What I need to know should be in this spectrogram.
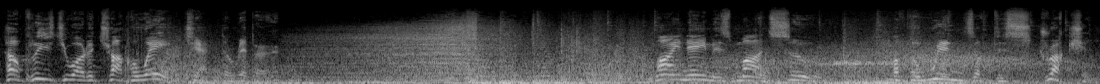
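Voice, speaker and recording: A man's voice: high-pitched, lively intonation, a little slow. An actor playing a menacing male cyborg villain who lectures his enemy in a taunting, theatrical way in a video game cutscene. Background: loud game soundtrack music.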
